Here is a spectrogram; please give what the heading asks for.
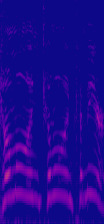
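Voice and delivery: very high, eager, excited yell. A speaker shows how to call a dog to come: excited yell. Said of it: "yell excitedly".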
